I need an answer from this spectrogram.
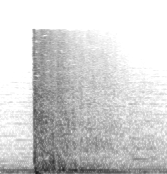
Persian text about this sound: صدای شلیکی و بعد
